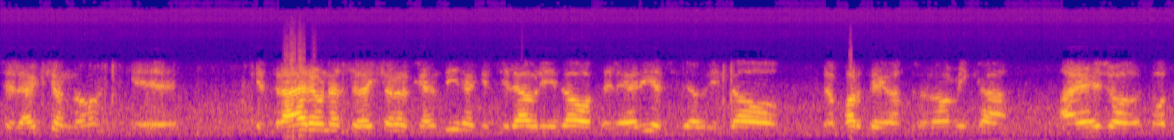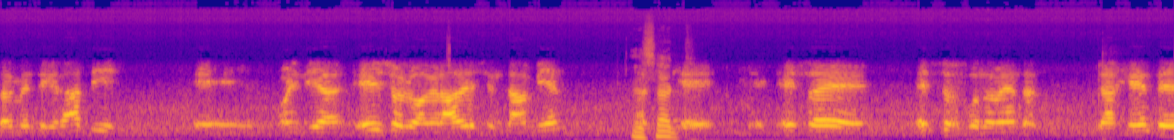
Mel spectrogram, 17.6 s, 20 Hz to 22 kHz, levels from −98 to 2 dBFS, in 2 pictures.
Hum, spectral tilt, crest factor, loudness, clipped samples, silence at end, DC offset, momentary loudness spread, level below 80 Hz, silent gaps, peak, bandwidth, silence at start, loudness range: none; -5 dB/octave; 16 dB; -16 LUFS; under 0.1%; 0 s; under 0.1%; 13 LU; -58 dBFS; none; 0 dBFS; over 20 kHz; 0 s; 4 LU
